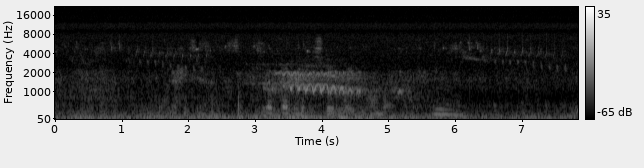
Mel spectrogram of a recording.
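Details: Young home-bred Cleveland Bay x Morgan horse, by a Cleveland Bay sire out of a Morgan dam, gives a wavering, quavering whinny midway through, over a steady low rumble with faint voices in the background.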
